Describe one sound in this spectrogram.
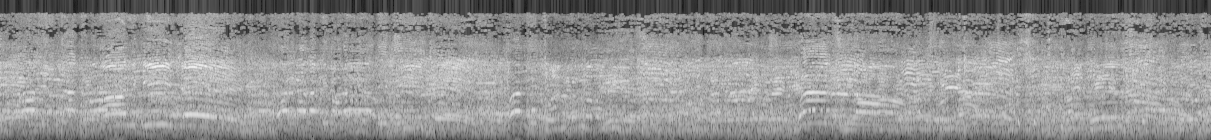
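A large crowd of men and women chatters loudly and continuously close by.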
